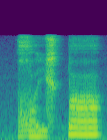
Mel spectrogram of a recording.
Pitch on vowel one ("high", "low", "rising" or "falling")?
low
